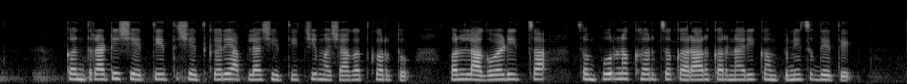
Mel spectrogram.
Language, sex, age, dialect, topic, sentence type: Marathi, female, 25-30, Standard Marathi, agriculture, statement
